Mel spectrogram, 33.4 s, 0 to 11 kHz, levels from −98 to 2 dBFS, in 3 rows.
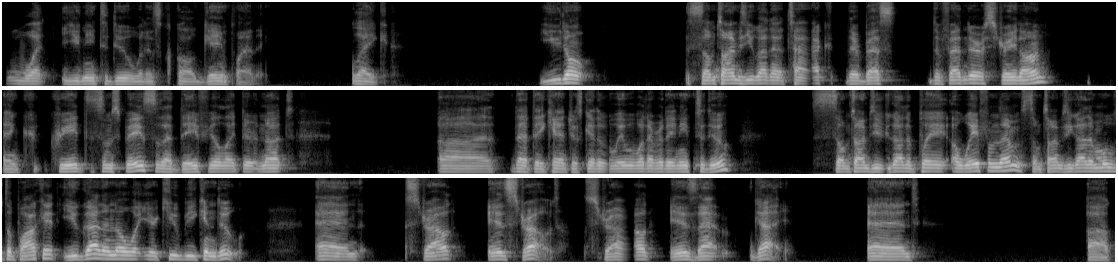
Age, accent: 30-49, American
